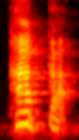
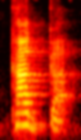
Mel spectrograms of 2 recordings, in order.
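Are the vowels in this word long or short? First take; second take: short; short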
